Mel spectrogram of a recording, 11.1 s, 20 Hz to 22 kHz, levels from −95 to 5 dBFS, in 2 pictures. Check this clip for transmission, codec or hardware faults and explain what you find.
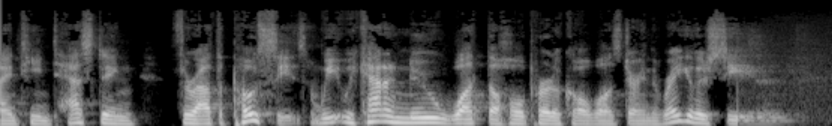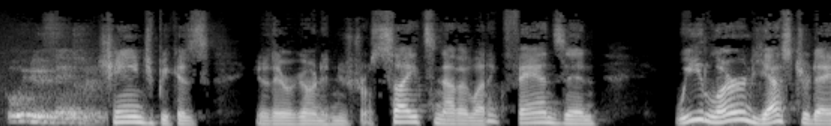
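A switch to a distant microphone runs from 4.91 to 6.26 s. The close pickup likely dropped out, leaving a farther microphone. The speech abruptly turns roomy and hollow, loses bass, falls about 5 dB and picks up faint room noise, then snaps back.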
